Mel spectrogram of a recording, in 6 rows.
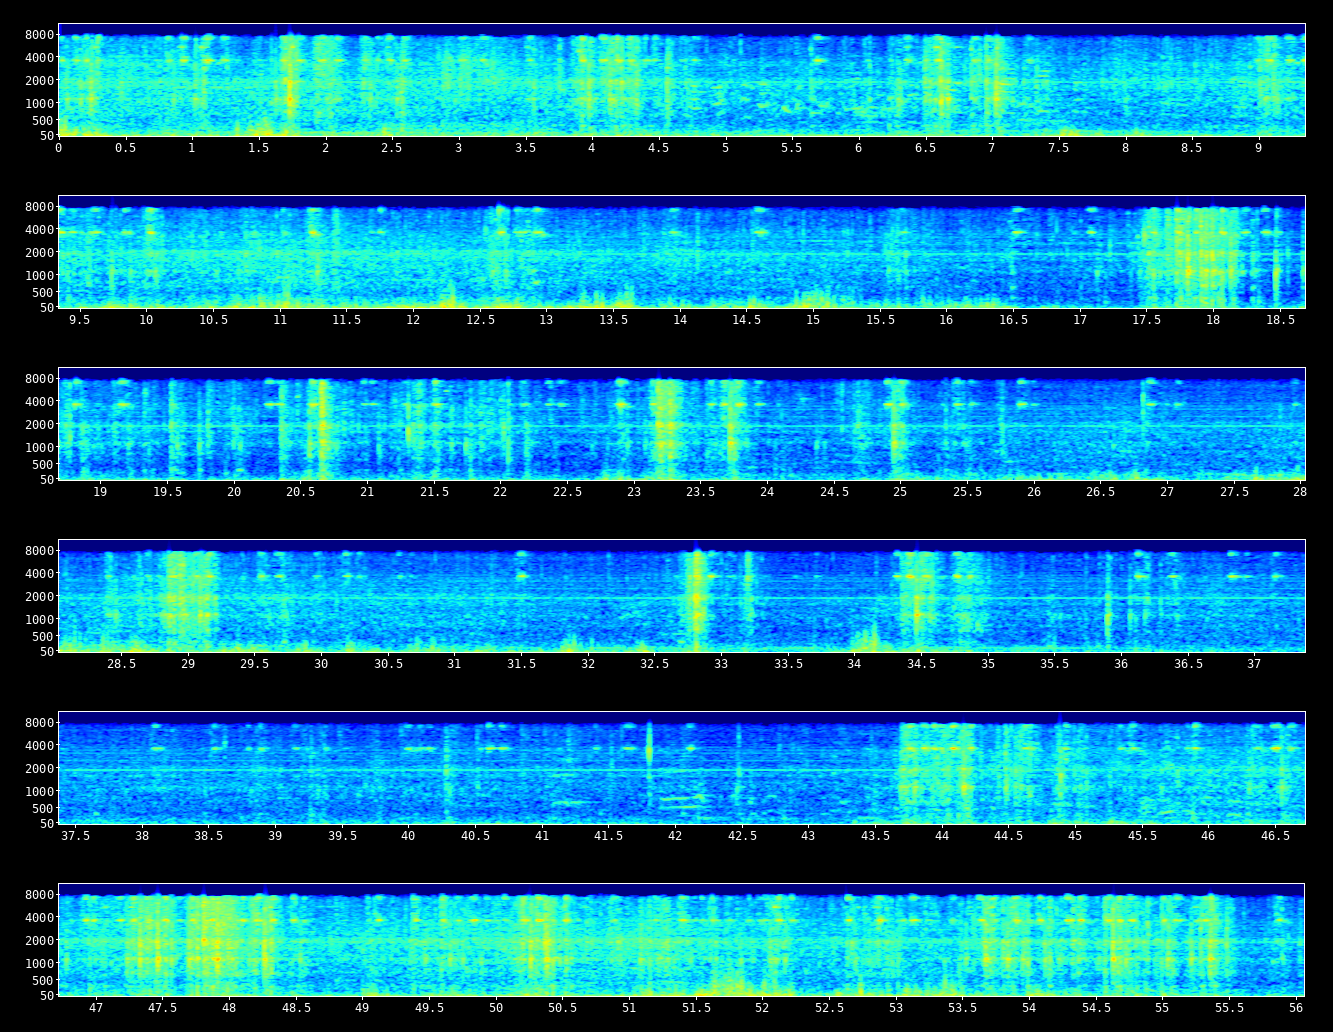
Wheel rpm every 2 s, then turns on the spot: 0, 0, 0, 0, 0, 0, 0, 0, 0, 0, 0, 0, 0, 0, 0, 0, 0, 0, 0, 0, 0, 0, 0, 0, 0, 0, 0, 0.
none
